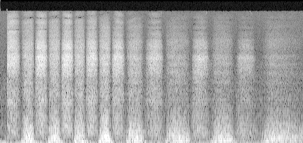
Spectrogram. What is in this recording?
Respi calma
Breathe calm down
breathing, calm, respiraci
